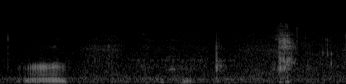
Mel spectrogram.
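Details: A dog gives a short, rough, buzzing growl lasting about half a second, followed by quiet rustling and a couple of soft clicks.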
